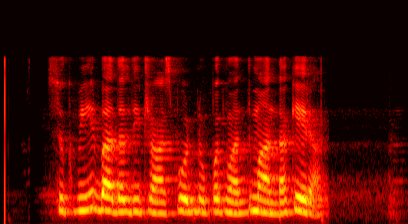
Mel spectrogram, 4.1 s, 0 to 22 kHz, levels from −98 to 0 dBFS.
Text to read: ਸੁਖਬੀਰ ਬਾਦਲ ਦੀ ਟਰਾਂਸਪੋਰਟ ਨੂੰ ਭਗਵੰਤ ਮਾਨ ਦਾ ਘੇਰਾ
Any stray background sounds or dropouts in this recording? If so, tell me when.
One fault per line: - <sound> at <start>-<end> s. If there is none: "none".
none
